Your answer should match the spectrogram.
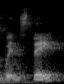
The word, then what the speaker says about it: Wednesday: So word number one was Wednesday. There is a D that is silent, but we still write it.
